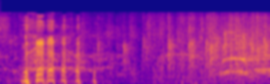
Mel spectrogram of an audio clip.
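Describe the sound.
Audience applause for the sponsor PlanetHoster: a burst of loud voiced laughter at the start gives way to a steady, dense wash of clapping that keeps going to the end, with a few faint whoops mixed in.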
